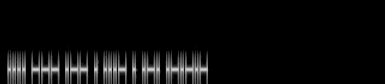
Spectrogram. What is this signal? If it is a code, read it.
Morse code, heard as a keyed tone, about 50 wpm, 700 Hz. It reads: HOWEVER.
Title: Sentences from Top 1400 Words 50wpm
